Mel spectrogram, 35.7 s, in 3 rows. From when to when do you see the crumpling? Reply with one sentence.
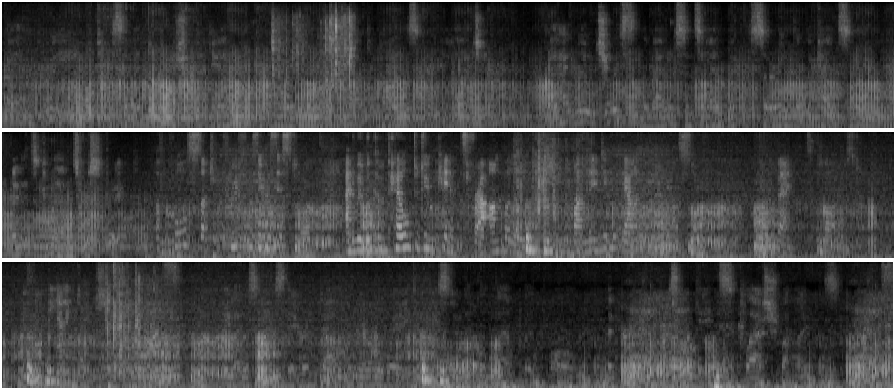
The crumpling can be heard from 3.5 to 4.8 s, from 18.6 to 19.9 s and from 25.1 to 25.9 s.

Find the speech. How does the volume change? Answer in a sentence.
The loudness of the talking goes up, then down.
